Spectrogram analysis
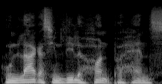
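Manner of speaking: plain reading voice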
